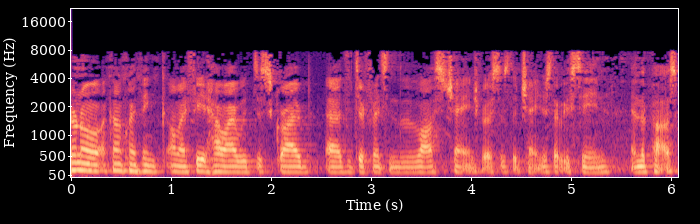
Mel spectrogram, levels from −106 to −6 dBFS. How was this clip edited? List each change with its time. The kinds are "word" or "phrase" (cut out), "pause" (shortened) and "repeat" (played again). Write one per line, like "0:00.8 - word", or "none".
0:02.5 - pause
